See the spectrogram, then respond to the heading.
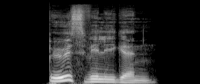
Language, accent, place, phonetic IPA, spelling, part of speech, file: German, Germany, Berlin, [ˈbøːsˌvɪlɪɡn̩], böswilligen, adjective, De-böswilligen.ogg
- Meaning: inflection of böswillig: 1. strong genitive masculine/neuter singular 2. weak/mixed genitive/dative all-gender singular 3. strong/weak/mixed accusative masculine singular 4. strong dative plural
